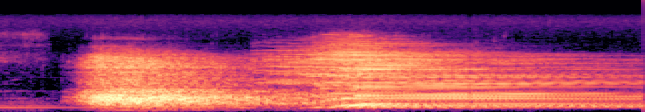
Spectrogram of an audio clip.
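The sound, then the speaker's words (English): A firecracker explodes inside a grand piano with a sudden loud bang that sets the strings ringing, leaving a dense, reverberant metallic drone that slowly decays over several seconds, with no voices. “I once shot a firecracker off in a grand piano.”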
